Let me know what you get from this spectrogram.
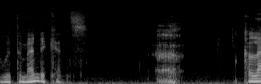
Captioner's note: belch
